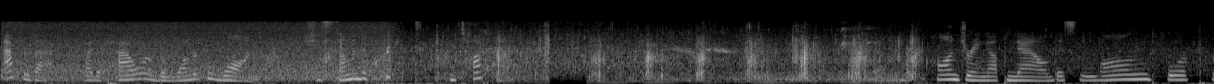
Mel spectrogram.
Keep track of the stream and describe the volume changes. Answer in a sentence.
The loudness of the stream goes down.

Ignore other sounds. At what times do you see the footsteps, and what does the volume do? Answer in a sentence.
You can hear the footsteps from 2.5 to 9.2 s, getting louder.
